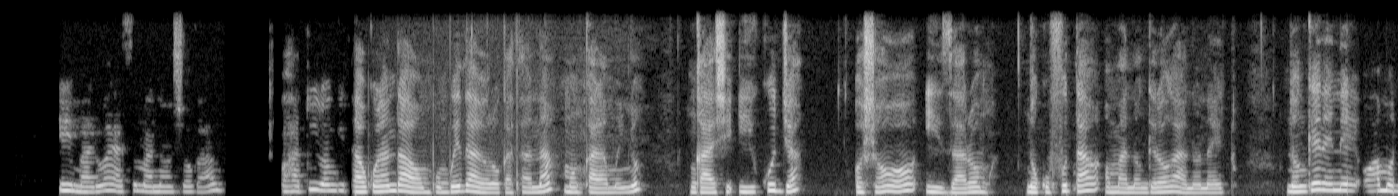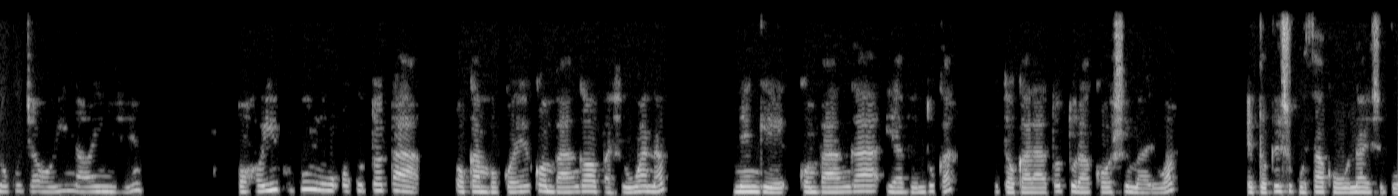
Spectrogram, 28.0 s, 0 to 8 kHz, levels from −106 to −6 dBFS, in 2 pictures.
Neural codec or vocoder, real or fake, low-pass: none; real; 7.2 kHz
